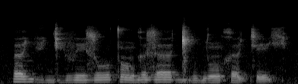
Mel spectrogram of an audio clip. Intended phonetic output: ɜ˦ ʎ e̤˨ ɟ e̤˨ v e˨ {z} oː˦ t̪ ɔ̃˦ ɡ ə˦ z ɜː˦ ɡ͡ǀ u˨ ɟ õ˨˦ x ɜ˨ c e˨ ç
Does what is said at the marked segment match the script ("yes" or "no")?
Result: yes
